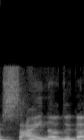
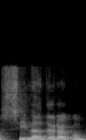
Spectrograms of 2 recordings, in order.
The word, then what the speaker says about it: synod: 노예 위에 synod 대회라고, 그걸 영어로 시너드라고 하거든요. 이게 사이너드가 아니고 시너드라고 발음합니다.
